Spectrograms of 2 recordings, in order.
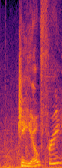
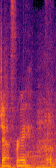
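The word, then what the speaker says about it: Geoffrey: got one is it geofrey it's pronounced Jeffrey but it isn't spelled that way now is it you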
